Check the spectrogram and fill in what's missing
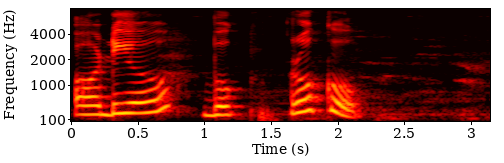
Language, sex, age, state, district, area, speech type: Sindhi, female, 45-60, Madhya Pradesh, Katni, urban, read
